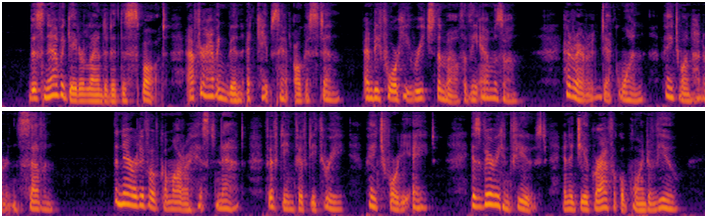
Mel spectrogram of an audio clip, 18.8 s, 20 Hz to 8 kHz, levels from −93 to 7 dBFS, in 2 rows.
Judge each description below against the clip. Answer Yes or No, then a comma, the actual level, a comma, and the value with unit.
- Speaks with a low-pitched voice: No, medium, 170 Hz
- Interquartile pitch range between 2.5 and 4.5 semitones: No, average, 5.1 semitones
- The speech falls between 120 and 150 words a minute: Yes, average, 145 wpm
